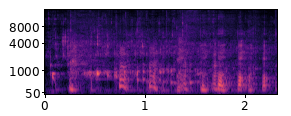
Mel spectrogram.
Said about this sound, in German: Ich mach mir, hört man auch gleich, roten Spritzer.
